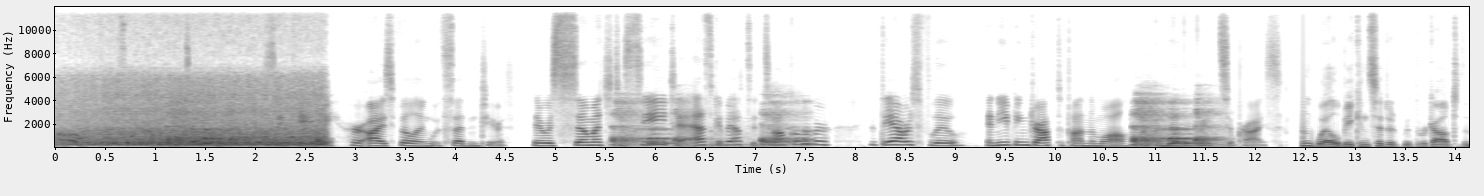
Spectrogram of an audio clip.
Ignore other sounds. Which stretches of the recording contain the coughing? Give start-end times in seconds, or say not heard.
1.1-2.8, 5.5-7.6, 10.8-11.8.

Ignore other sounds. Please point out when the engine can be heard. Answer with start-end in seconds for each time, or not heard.
0.0-2.8.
